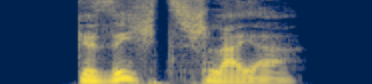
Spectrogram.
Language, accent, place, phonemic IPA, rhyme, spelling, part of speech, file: German, Germany, Berlin, /ɡəˈzɪçtsˌʃlaɪ̯ɐ/, -aɪ̯ɐ, Gesichtsschleier, noun, De-Gesichtsschleier.ogg
- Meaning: 1. niqab 2. facial disc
